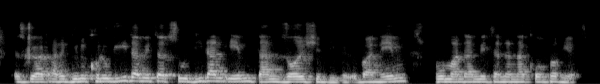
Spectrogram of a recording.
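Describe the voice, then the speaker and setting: The speech moves at a very fast pace, somewhat breathy. Intonation stays fairly even, and loudness holds very even. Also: man, medium pitch for a man. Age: 60s. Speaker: dermatologist and cosmetic surgeon. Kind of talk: interview.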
